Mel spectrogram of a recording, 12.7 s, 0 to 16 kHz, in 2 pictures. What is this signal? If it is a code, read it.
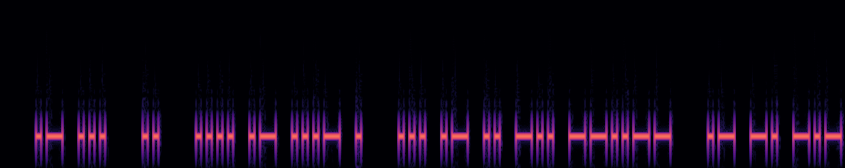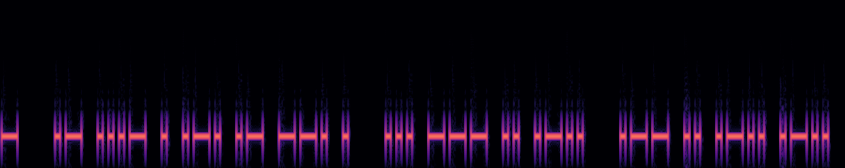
Morse code, heard as a keyed tone, about 30 wpm, 700 Hz. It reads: AS I HAVE SAID, ANY AVERAGE SOIL WILL
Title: Sentences from Top 1000 Words - Review Part 6 - 30wpm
